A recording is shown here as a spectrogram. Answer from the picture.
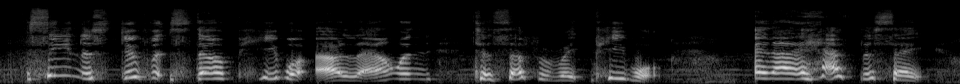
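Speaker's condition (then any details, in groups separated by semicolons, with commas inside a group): Cerebral palsy; several unnoticed strokes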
